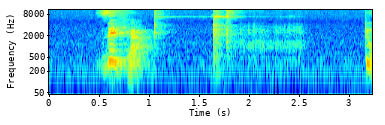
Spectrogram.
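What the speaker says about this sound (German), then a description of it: "Hey Google, wirf eine Münze." A Google Home smart speaker plays a coin toss sound effect: a bright metallic ping as the coin is flipped, then a couple of clinking rings as it lands, each crisp and close with faint room tone between.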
